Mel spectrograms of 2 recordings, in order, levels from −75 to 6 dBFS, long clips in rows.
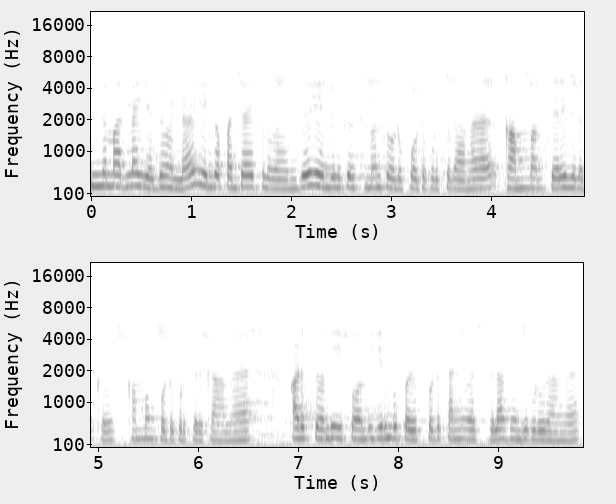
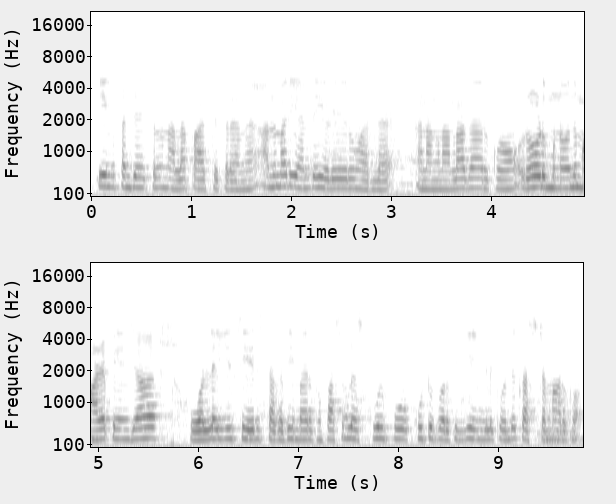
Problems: constant background noise, background conversations at intervals, low volume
